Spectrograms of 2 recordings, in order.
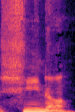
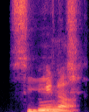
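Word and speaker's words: China: Japan Japan Japan pronounce करना यापान और शीना यह आपने याद रखना है कि यह जब आए तो शी की आवाज निकालनी है। सीना हां शीना शीना आगे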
